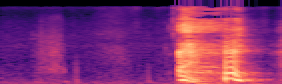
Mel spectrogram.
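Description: A person's brief breathy vocal outburst: two sharp bursts of voice about two-thirds of the way in, after a quiet stretch.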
